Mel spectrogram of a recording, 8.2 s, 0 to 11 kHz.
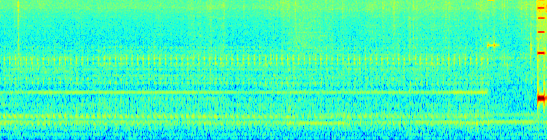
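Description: X-Rite DTP41 spectrophotometer's motor drawing a colour-chart strip through its rollers at constant speed for measurement: a steady mechanical whine with a fast, even flutter. Its higher tone drops out about seven seconds in while a lower hum carries on.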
